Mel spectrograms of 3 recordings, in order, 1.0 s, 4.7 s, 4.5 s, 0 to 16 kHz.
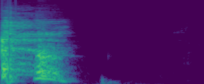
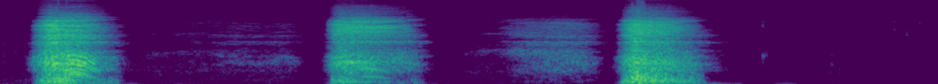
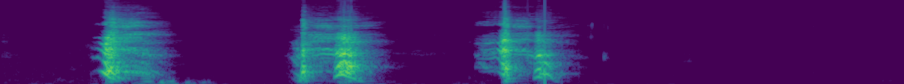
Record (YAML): cough_length: 1.0 s
cough_amplitude: 32768
cough_signal_mean_std_ratio: 0.38
exhalation_length: 4.7 s
exhalation_amplitude: 32768
exhalation_signal_mean_std_ratio: 0.34
three_cough_length: 4.5 s
three_cough_amplitude: 32768
three_cough_signal_mean_std_ratio: 0.26
survey_phase: beta (2021-08-13 to 2022-03-07)
age: 65+
gender: Male
wearing_mask: 'No'
symptom_none: true
smoker_status: Ex-smoker
respiratory_condition_asthma: false
respiratory_condition_other: false
recruitment_source: REACT
submission_delay: 5 days
covid_test_result: Negative
covid_test_method: RT-qPCR
influenza_a_test_result: Negative
influenza_b_test_result: Negative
